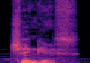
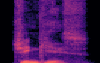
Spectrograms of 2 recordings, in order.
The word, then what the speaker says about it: Genghis: experts haven't determined what Genghis meant however it has different pronunciations such as chingis Genghis or jinkus it may have been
